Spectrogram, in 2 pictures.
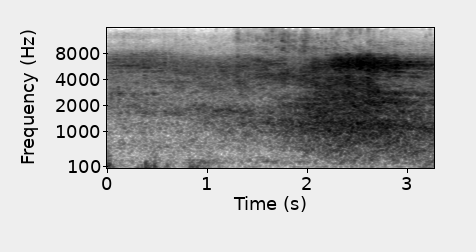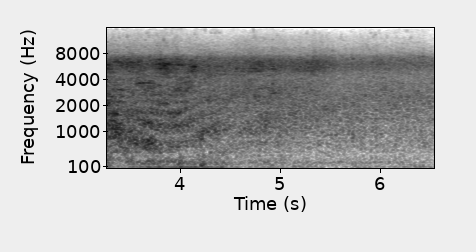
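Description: A vehicle passing on a wet road: a rush of tyre spray that swells about two seconds in, peaks, and fades over the next few seconds, over a steady low road rumble with a few low thumps near the start.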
